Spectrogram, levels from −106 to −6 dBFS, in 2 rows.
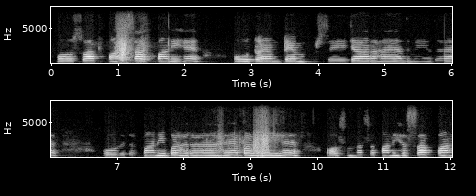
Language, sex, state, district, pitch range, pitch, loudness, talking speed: Hindi, female, Uttar Pradesh, Jalaun, 250-260 Hz, 255 Hz, -22 LUFS, 90 wpm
